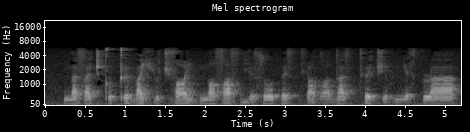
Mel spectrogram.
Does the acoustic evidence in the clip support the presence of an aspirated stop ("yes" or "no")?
yes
